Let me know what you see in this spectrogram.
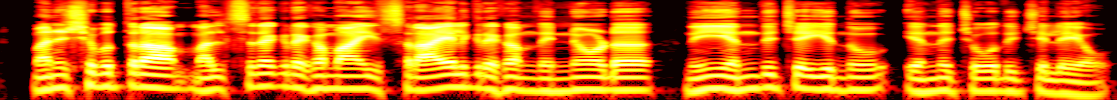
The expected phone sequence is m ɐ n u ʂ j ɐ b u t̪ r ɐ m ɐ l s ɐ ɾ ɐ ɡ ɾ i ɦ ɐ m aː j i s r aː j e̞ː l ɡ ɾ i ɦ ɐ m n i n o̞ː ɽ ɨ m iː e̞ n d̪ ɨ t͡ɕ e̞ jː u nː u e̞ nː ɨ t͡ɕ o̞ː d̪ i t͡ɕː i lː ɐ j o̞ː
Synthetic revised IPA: m ɐ n u ʂ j ɐ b u t̪ r ɐ m ɐ l s ɐ ɾ ɐ ɡ ɾ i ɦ ɐ m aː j i s r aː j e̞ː l ɡ ɾ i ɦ ɐ m n i nː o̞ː ɽ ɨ n iː e̞ n d̪ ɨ t͡ɕ e̞ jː u nː u e̞ nː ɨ t͡ɕ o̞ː d̪ i t͡ɕː i lː ɐ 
